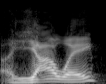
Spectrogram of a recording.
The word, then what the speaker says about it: Yahweh: H the Hebrew letters yhw H you can pronounce it Yahweh yhw H yaha waha yah Hawaii or you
